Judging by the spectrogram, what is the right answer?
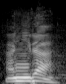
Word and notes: anyira: Yawa

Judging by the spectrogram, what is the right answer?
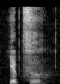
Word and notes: gyibtsë: sanlucasquiavini

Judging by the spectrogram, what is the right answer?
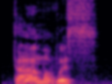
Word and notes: taamɯvɯs: Xyzyl

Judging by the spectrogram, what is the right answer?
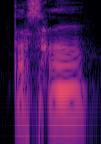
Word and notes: tasañ: Apatani

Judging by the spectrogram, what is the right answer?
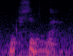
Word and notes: nupsinma: Aneityum

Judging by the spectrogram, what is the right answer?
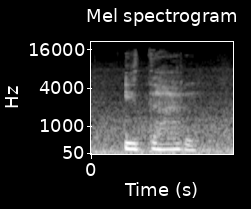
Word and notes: tare: Wamesa

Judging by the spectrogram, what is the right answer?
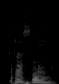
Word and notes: rasne: Biak

